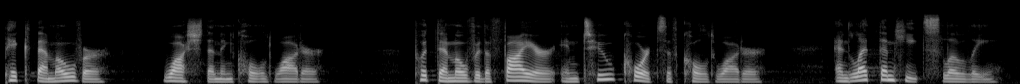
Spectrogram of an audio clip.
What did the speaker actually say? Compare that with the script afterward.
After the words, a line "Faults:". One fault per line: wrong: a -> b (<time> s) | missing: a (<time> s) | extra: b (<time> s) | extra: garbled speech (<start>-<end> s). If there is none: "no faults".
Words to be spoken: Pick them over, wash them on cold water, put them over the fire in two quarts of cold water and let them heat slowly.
Pick them over, wash them in cold water, put them over the fire in two quarts of cold water and let them heat slowly.
Faults:
wrong: on -> in (2.2 s)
